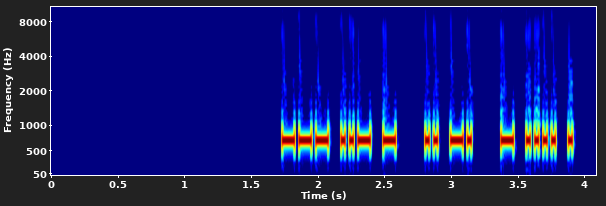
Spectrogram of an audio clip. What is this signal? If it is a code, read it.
Morse code, heard as a keyed tone, about 38 wpm, 700 Hz. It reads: OUT IN THE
